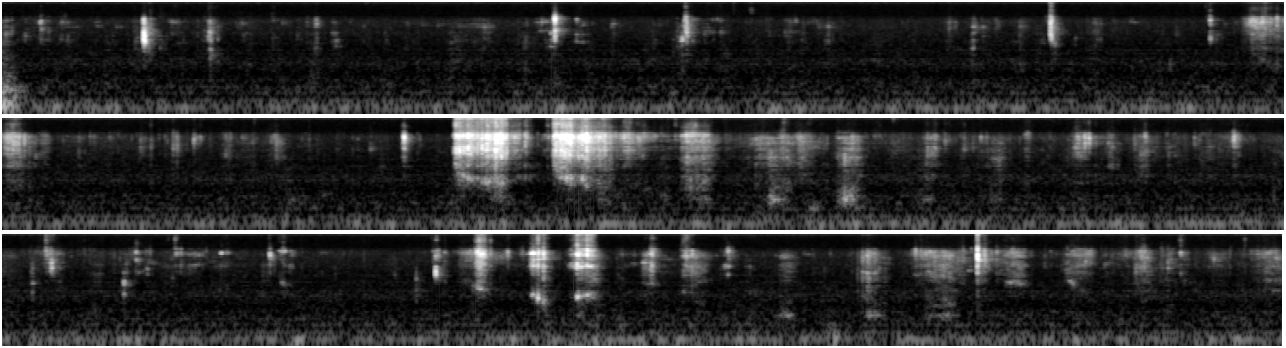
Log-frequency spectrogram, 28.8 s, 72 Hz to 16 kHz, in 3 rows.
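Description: Close-miked eating by mouth: wet clicks and chewing throughout, with loud crunching bites about 13 seconds in and again around 23 seconds in.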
